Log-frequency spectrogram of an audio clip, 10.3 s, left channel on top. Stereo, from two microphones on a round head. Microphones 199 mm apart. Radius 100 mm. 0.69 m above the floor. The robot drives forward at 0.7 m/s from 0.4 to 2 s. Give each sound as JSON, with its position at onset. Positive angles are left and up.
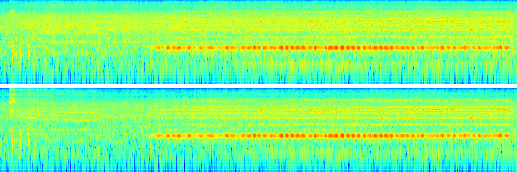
{"t": 0.2, "sound": "an explosion", "side_deg": -65}
{"t": 2.9, "sound": "a violin", "side_deg": -5}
